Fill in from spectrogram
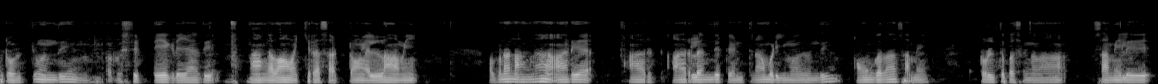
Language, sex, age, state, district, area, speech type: Tamil, male, 18-30, Tamil Nadu, Tirunelveli, rural, spontaneous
